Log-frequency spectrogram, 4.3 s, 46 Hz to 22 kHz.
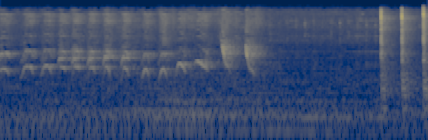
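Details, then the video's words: Aceh-type leafbird in frenzied 'mabok' singing: about a dozen rapid looping whistles rise in pitch, then two downward swoops. Silence follows, broken by three sharp cracks. "Kicau Cucak ijo 1/2 Mabok . Aceh"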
